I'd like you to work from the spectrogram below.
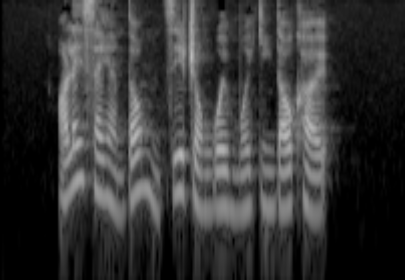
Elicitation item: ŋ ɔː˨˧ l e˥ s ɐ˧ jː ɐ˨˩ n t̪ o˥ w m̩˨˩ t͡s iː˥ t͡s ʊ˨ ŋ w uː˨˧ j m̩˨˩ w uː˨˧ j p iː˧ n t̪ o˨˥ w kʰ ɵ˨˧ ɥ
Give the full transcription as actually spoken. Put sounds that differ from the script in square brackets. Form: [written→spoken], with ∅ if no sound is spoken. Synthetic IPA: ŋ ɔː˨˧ l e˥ s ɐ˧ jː ɐ˨˩ n t̪ o˥ w m̩˨˩ t͡s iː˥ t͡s ʊ˨ ŋ w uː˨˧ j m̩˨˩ w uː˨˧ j [p→k] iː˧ n t̪ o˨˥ w kʰ ɵ˨˧ ɥ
